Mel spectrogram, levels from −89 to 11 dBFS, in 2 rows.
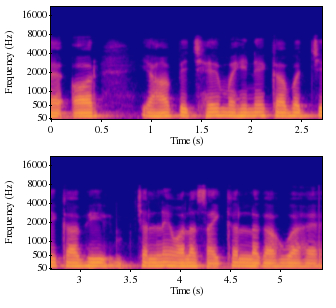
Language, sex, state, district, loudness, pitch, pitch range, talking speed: Hindi, male, Jharkhand, Garhwa, -15 LUFS, 120 Hz, 115-125 Hz, 165 wpm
